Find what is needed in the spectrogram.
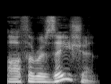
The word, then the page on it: authorisation: British English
